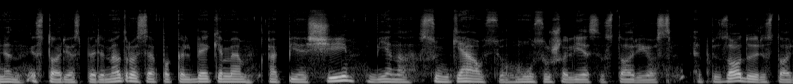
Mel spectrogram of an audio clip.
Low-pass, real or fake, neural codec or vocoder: 14.4 kHz; real; none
